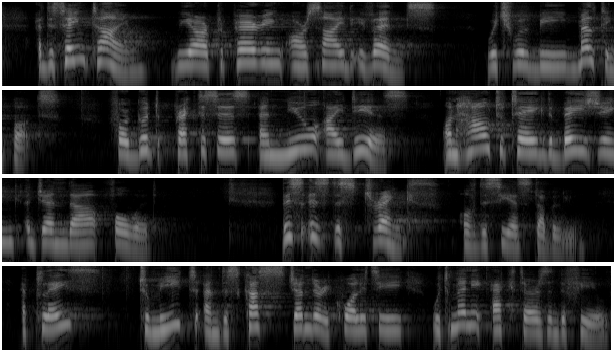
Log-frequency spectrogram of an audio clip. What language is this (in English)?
English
